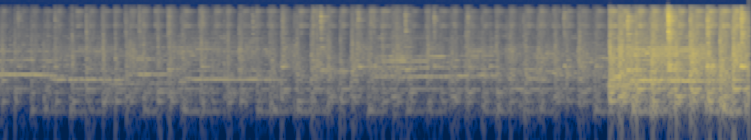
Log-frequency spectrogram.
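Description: Music with a slow melody of held notes over steady wood-block-like tapping. About six seconds in it jumps abruptly much louder into dense drumming and percussion.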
